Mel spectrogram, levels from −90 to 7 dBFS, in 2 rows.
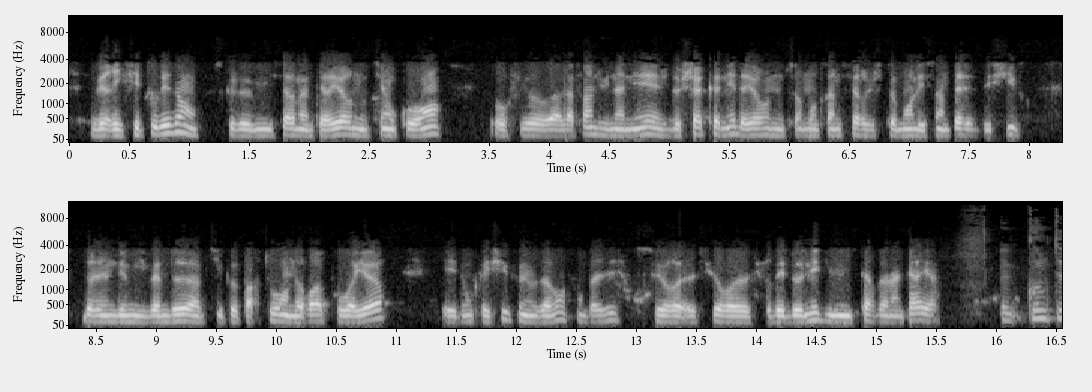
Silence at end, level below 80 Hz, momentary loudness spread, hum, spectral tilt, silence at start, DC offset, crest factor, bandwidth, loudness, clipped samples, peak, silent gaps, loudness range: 0 s; -58 dBFS; 9 LU; none; -8.5 dB/octave; 0.2 s; under 0.1%; 14 dB; 5.2 kHz; -17 LUFS; under 0.1%; -2 dBFS; none; 3 LU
